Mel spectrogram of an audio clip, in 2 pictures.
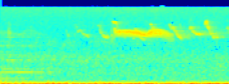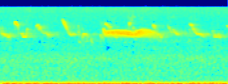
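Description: Birds chirping outdoors in many short, quick high notes, broken by a few longer trilled phrases, over a steady low rumble.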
